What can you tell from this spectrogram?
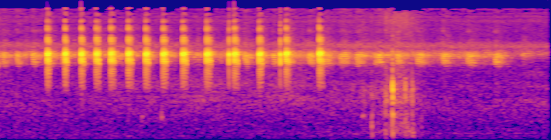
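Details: Loud little frogs at a ditch culvert after dark give a quick burst of about fifteen crisp, high chirps in under three seconds. Calling then breaks off, followed by a short low thump and quiet hiss.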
